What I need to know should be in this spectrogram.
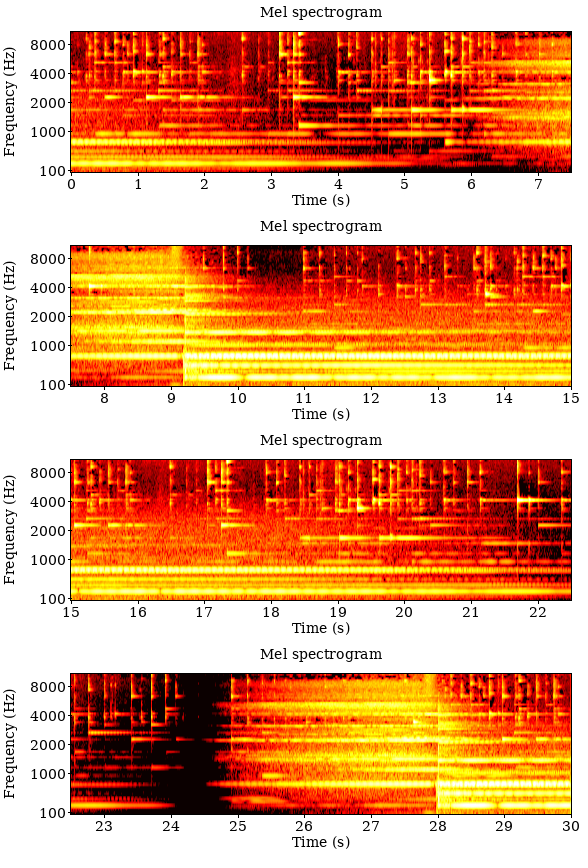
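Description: A singing bowl rings with a steady, humming tone that swells and fades.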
